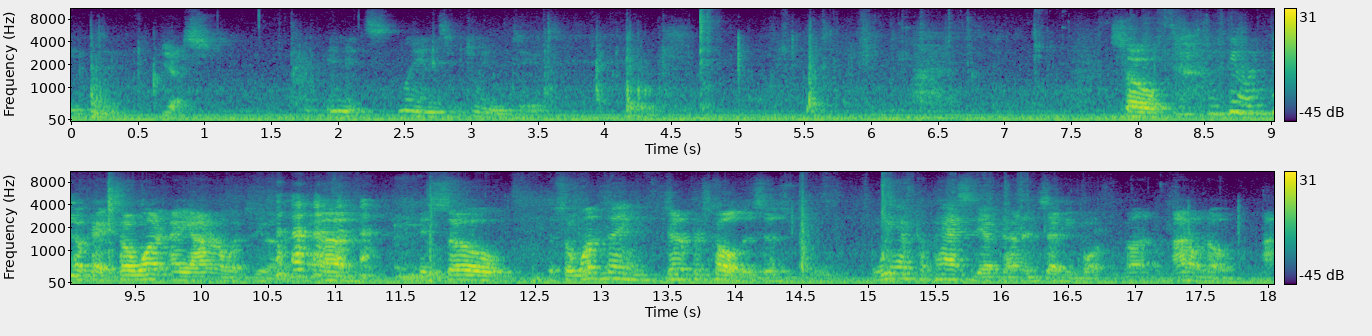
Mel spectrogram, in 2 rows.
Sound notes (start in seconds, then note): 10.4 laughter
